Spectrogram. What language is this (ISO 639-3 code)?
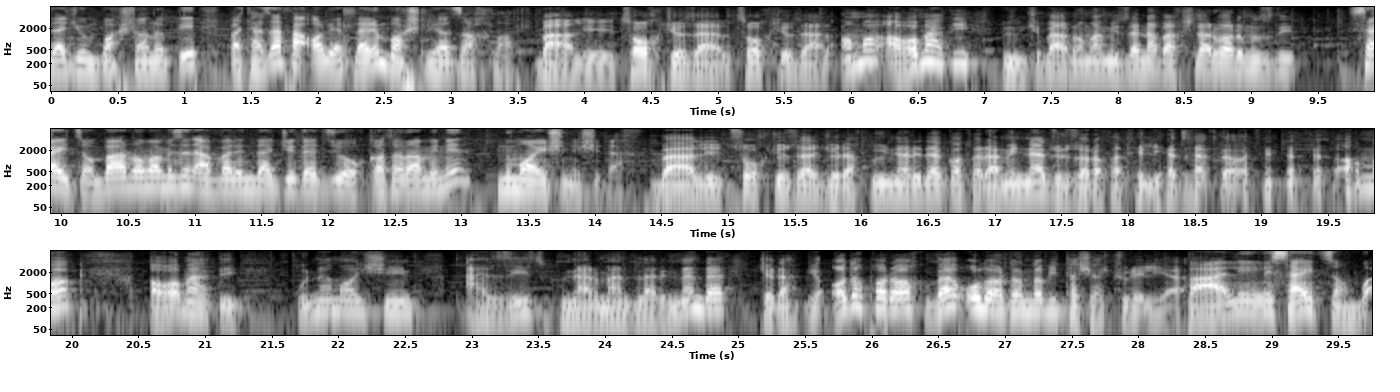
fas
